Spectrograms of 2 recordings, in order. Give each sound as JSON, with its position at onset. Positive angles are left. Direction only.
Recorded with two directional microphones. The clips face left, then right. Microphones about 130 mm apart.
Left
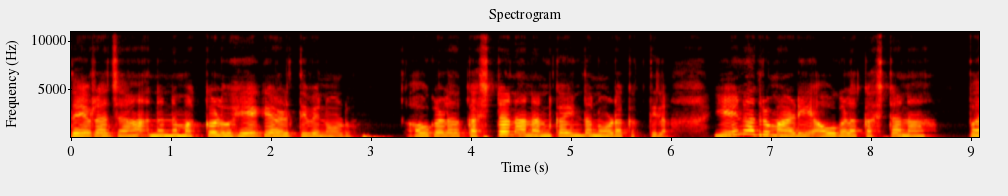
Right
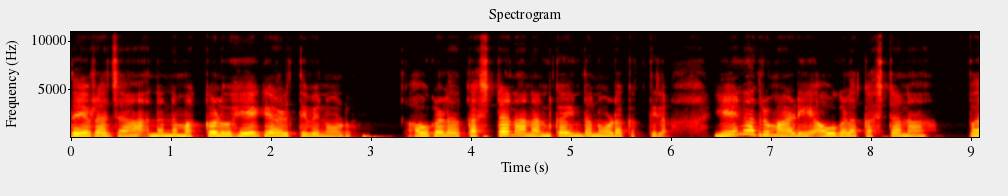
{"t": 0.0, "sound": "a woman's voice", "side_deg": -35}
{"t": 3.3, "sound": "a woman's voice", "side_deg": -40}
